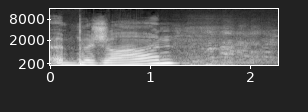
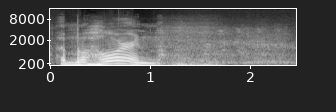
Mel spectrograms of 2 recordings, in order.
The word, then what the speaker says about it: Bjorn: that how you know I hear so many versions you know from bhishan right to be John like the mustard right Bijan no but in the in a Spanish context of Filipino context many times the J is pronounced like an H right is this correct yeah so many times I get this Mahorn right or even worse they call me B horn and sometimes even you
